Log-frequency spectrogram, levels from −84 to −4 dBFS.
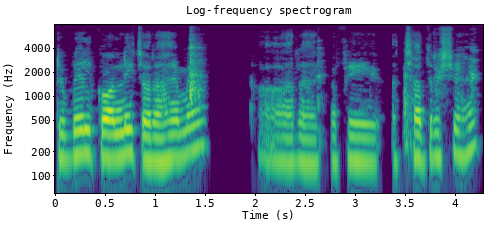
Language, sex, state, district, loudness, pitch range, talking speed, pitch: Hindi, male, Uttar Pradesh, Deoria, -19 LUFS, 150-185 Hz, 125 wpm, 165 Hz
